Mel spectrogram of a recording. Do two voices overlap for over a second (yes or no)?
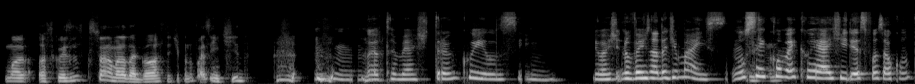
no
